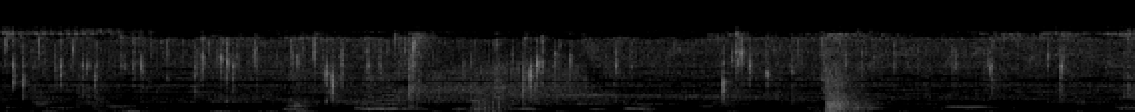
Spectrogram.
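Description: Food frying in hot oil in a wok: a steady sizzle dotted with many small sharp crackles, with one louder crack about five seconds in.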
